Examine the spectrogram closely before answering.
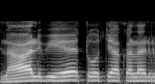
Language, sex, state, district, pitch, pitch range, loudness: Garhwali, male, Uttarakhand, Tehri Garhwal, 175 Hz, 170-180 Hz, -15 LUFS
